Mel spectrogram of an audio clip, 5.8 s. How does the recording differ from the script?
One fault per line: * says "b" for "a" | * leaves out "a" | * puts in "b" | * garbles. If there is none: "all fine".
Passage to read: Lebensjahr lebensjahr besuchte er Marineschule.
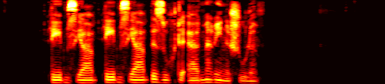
all fine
